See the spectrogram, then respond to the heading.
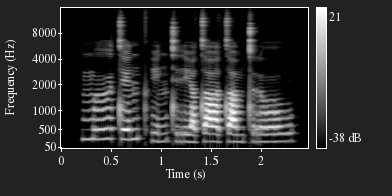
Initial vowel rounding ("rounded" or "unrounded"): unrounded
